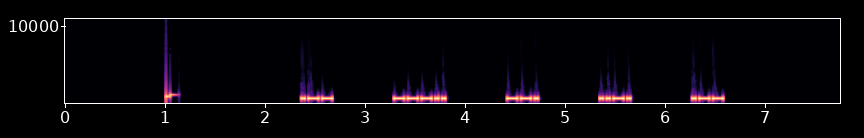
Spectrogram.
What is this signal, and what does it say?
Morse code, heard as a keyed tone, about 36 wpm, spaced as for 12 wpm, 700 Hz. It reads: W8GFW
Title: USA Call Signs - 5 Characters - 6x Character Spacing - 35wpm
